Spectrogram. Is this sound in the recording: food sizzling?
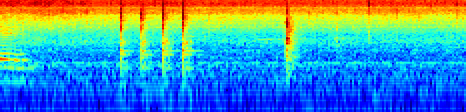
yes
